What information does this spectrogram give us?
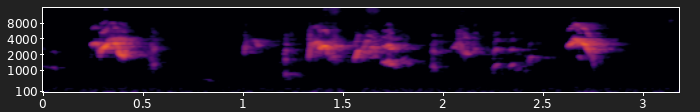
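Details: Pet budgerigar pair singing: a few quick squeaky chirps and short rising and falling warbled notes in separate bursts, over a faint low hum.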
